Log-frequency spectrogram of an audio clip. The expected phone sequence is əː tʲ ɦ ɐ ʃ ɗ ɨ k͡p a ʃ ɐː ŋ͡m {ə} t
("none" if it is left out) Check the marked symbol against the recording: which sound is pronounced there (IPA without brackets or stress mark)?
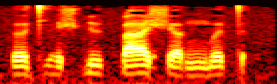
ə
